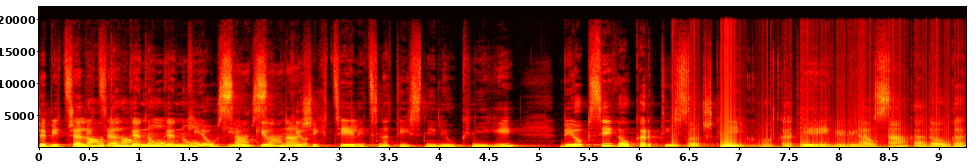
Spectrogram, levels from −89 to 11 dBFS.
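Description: Speech recording with two faults. From the start until 2.76 s, just before "celic natisnili", a doubled audio track is heard: a full-band copy about 5 dB quieter trails by about 300 ms, likely from a second, slower capture path. On a waveform this appears as a displaced echo of every syllable onset. From 6.32 s, right after "knjigi bi obsegal kar", to the end, buffer tearing produces a 50 Hz robotic buzz. Roughly half of each buffer repeats audio about 40 ms old, which shows as regular vertical seams in the spectrogram.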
